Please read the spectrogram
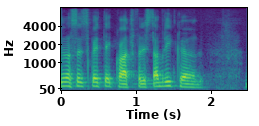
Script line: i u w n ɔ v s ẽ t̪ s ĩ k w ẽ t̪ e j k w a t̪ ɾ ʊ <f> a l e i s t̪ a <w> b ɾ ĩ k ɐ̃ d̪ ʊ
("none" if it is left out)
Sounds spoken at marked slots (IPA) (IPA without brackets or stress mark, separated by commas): f, none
